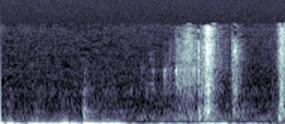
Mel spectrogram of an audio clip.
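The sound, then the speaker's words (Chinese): Quiet, irregular chewing of a pork belly rice dumpling, with soft wet mouth sounds and a few crunchier bites toward the end. “这个是五花肉粽，怎么样？好不好吃？好吃，嘿嘿，我就知道宝宝会喜欢的。再来一口啊！”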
